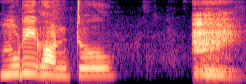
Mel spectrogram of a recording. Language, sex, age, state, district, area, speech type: Bengali, female, 30-45, West Bengal, Alipurduar, rural, spontaneous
